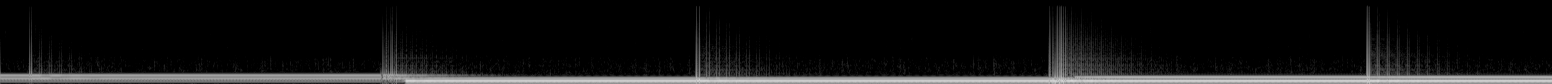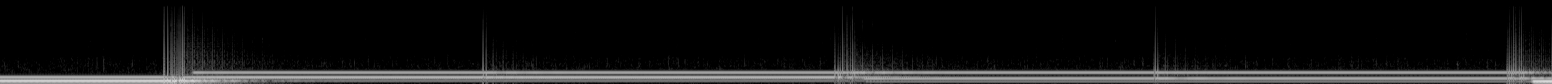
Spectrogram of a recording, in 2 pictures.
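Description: Ambient electronic drone music: a chord of steady, pure low tones that shifts to new notes every six or seven seconds, with a faint click about every three seconds. It swells louder about four seconds in and drops back near seventeen seconds.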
